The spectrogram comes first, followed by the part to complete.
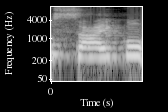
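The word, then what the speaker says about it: psycho: है यहां पे तो साइको हमने यहां एस से पढ़ा पी छोड़ दिया क्यों क्योंकि ये साइलेंट है तो पी ही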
